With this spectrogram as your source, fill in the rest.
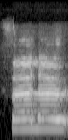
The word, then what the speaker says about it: furlough: a strange word it's we say furlough so this is my pronounce this word as you can see furlough silent gh silent G H and the long oh yes oh it's a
